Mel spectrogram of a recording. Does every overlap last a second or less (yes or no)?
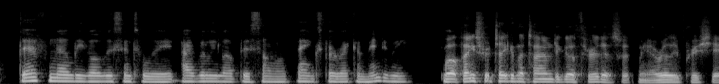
yes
